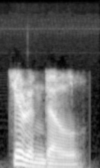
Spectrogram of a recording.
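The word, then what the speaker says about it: girandole: what is that a jiren doll uh and i'm also not entirely sure how to say it so i'm going to get this is the oxford dictionary's pronunciation jiren dole jiren doll fine fair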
